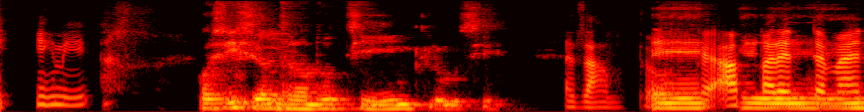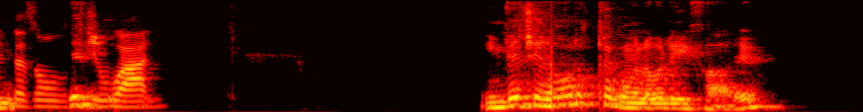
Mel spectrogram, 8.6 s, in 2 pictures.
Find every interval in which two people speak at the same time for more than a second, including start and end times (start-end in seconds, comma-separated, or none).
3.2-4.9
